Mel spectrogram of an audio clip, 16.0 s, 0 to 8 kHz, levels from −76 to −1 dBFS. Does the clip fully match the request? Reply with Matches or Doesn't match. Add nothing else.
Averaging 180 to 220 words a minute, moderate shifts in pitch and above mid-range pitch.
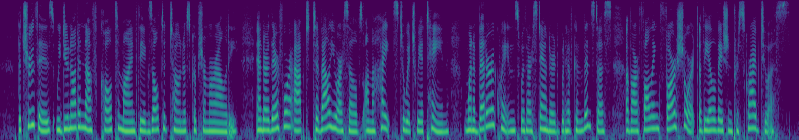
Matches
